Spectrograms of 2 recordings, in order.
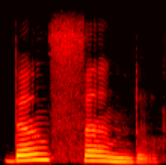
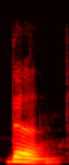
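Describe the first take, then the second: First: Said in the usual way. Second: Dançando split into dan, çan, do with long pauses; three isolated beats for dançando; syllable by syllable. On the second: Shown as a demonstration. Teacher demonstrating syllable separation, dançando broken after dan and çan. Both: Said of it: "a separação das sílabas".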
